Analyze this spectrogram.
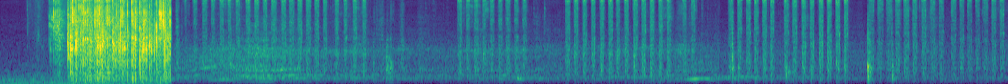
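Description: Aerosol spray can of white adhesion primer spraying: a loud hiss about half a second in that lasts about a second, then a fainter hiss that pulses rapidly, about ten times a second, in several short stretches.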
